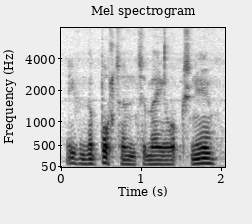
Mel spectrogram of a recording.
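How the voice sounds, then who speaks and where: Deep-voiced man, casual reviewer. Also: little pitch movement, normal speed, warm tone, slight background noise. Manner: hesitant, rambling, matter-of-fact. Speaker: radio review host. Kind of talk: casual hands-on product review.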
